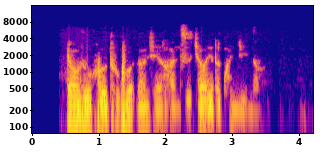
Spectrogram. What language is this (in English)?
Chinese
